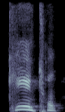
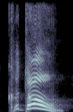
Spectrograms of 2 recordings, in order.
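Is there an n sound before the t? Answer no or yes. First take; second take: yes; no. First: An n sound comes before the t. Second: No n sound comes before the t. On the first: The speaker calls it wrong. "Where did the N come from?" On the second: The speaker calls it right. "It's simple pronunciation"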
